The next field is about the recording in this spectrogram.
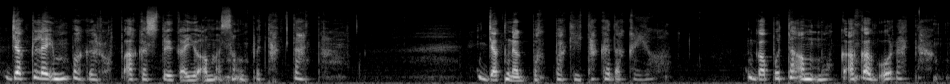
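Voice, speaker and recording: A woman's voice: on the high side, steady tone, a little slow, long pauses, slightly rough, dry recording. A woman with an Ilocano accent playing an earnest, homesick grown daughter in a radio drama, with sighing, emotional delivery. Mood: tearful, forgiving.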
